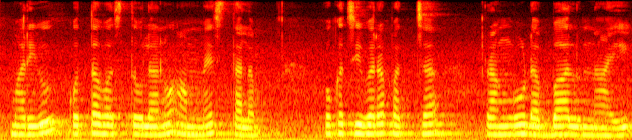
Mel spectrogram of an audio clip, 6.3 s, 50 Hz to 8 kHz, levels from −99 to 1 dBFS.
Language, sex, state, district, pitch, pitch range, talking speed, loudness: Telugu, female, Telangana, Komaram Bheem, 185 Hz, 175-195 Hz, 95 wpm, -16 LUFS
